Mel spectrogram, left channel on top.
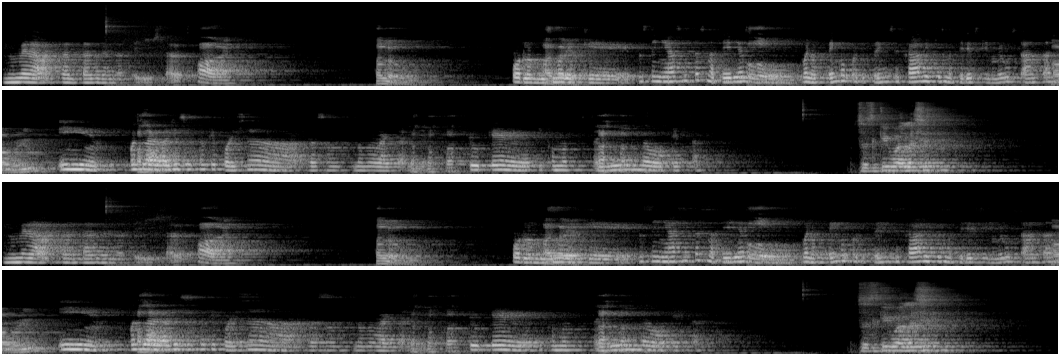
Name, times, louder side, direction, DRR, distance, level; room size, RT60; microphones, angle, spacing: voice 1, 0.0-1.8 5.1-8.5 8.7-10.5 11.1-11.6 11.9-14.8 15.2-17.6, left 2 dB, 65° left, 3 dB, 0.8 m, -22 dB
Laughter, 1.0-2.4 3.7-4.2 5.4-5.9 7.4-8.0 10.5-11.0 11.9-12.3 14.7-15.2 16.5-17.2 18.6-18.7, equal, 10° left, 0.7 m, -25 dB
voice 2, 19.1-19.8, left 1 dB, 30° left, -2 dB, 2.1 m, -21 dB
19.0 x 6.4 x 5.3 m, 1.5 s
head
